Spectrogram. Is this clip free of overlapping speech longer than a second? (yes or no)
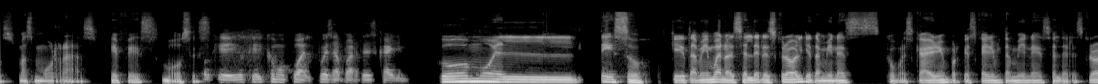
yes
